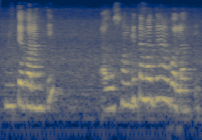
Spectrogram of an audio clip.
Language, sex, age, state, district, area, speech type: Odia, female, 30-45, Odisha, Kendrapara, urban, spontaneous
